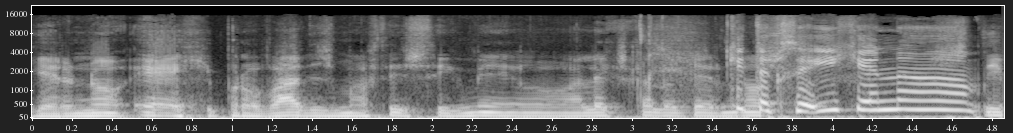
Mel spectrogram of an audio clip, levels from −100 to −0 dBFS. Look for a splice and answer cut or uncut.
uncut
